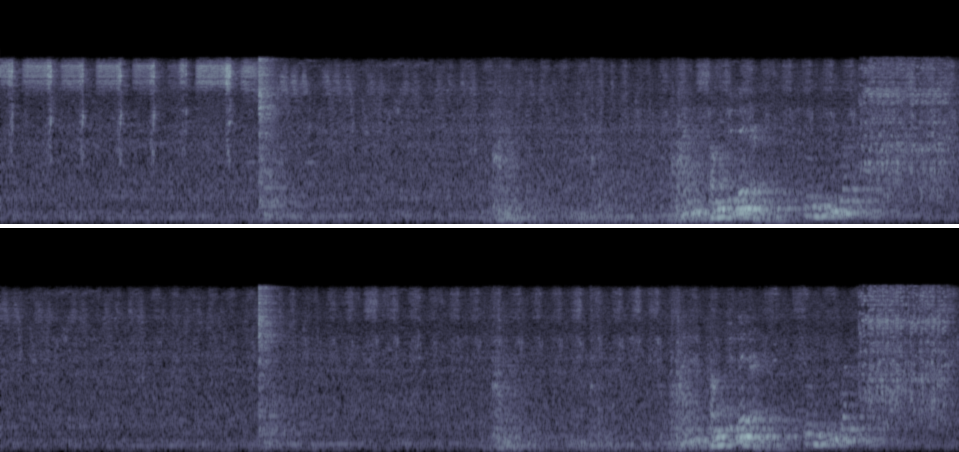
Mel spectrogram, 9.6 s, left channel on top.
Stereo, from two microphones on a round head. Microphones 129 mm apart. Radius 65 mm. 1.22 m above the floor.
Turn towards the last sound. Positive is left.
turn(degrees=-45)  # may be behind; listen again after turning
